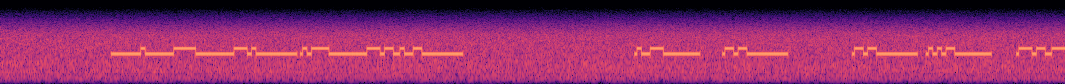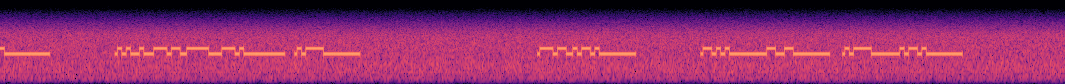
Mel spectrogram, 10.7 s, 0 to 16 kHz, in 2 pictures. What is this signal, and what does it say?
TTY/TDD text telephone tones (45.45 baud Baudot), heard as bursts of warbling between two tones, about 400 Hz shift, 1600 Hz centre, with phone line noise. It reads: THE WALLS OF THE DRIED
